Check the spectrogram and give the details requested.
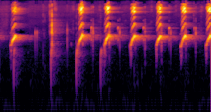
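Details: Pet cockatiel, male, hyperactive and excited at the sight of a sock, calling repeatedly: rising whistled chirps with a harsh edge, about three every second, after a couple of scattered opening notes.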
